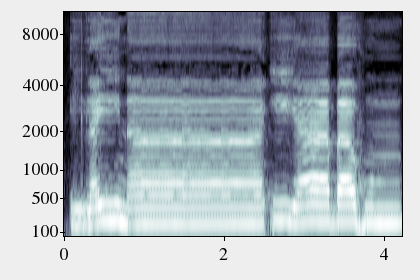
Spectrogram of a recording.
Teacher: तो जब खुश्क से आपस में मिलेंगे मीम के लिए तो इसमें जो तवस्सुत है पार्शियल फ्लो आवाज़ का वो आपको सुनाई देना चाहिए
